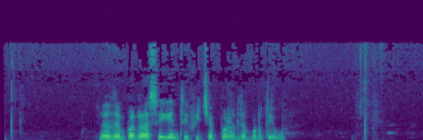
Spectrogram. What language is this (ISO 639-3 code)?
spa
